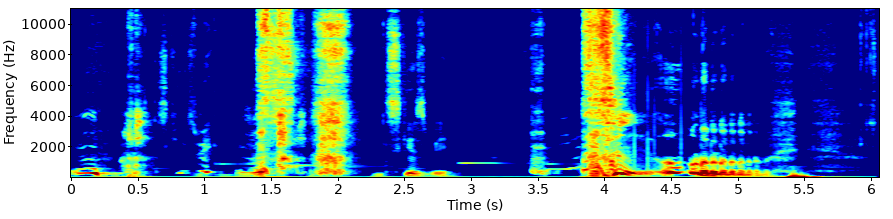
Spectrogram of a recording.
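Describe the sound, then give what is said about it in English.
Sneezes from a person who is trying to stay calm, a few sharp, fairly loud bursts broken up by gasping breaths and short vocal sounds. “there should be one more sneeze. All right, shit, there's one more.”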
